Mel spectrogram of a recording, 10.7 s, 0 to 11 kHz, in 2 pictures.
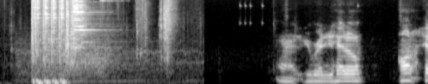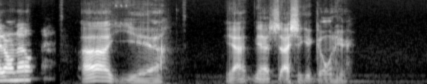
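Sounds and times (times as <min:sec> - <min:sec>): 
machine gun fire in a video game: 0:00.3 - 0:01.7
speech: 0:03.5 - 0:07.5, 0:08.2 - 0:09.8.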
